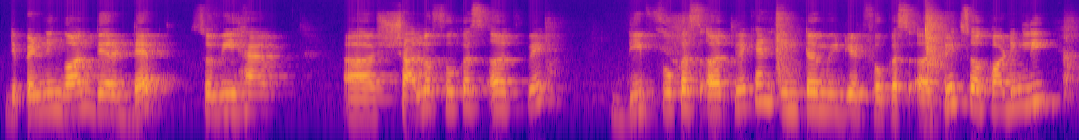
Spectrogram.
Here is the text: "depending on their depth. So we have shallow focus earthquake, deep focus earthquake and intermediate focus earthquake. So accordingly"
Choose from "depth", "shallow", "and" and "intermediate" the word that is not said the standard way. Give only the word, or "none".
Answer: depth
